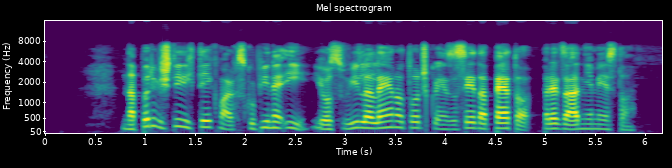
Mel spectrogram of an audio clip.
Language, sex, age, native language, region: Slovenian, male, 18-29, Slovenian, Gorenjska region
